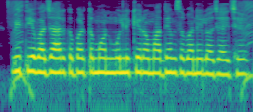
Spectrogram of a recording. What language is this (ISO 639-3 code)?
mai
